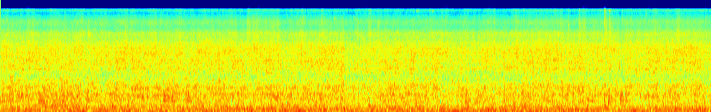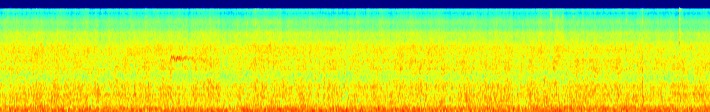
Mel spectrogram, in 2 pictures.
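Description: Passenger train running at speed, heard from inside a carriage at an open window or door: a steady, loud rumble and rattle of the coach on the track.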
